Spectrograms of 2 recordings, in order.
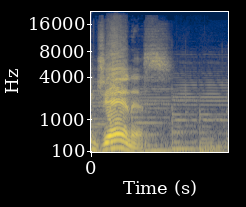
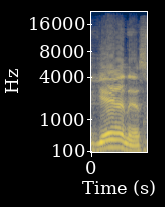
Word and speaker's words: Janus: I mean, I can say Yanis, but I'm just saying, like, how do we know it's Yanis? Because the way to pronounce that particular J is with a Y? In what language?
